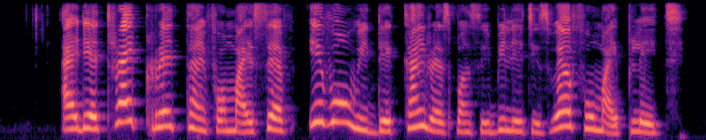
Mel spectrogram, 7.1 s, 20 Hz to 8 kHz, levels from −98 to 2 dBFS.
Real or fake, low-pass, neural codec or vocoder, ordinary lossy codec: real; 7.2 kHz; none; none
